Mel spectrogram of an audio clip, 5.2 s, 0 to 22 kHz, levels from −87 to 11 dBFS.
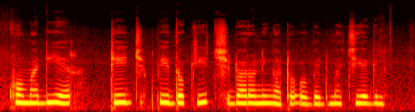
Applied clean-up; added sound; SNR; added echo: none; none; none; none.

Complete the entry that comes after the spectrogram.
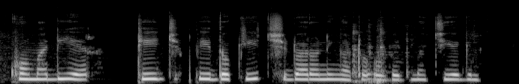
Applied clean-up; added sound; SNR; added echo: classical method spectral subtraction.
